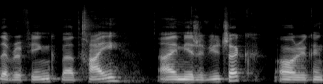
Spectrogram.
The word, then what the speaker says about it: Wilczek: I guess Mach already said everything, but hi, I'm Vuechek, or you can call me if that's easier for you to pronounce.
